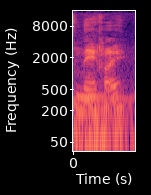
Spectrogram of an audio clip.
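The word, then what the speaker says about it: Nehaj: hi we are at fortress nehai that's how you say it in english where um croatian people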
